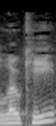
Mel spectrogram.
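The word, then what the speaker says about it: Loki: You know, there's a bar in Brooklyn called Low Key, and it's L-O-K-I.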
